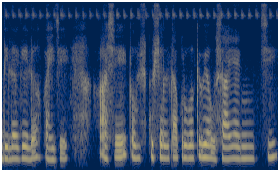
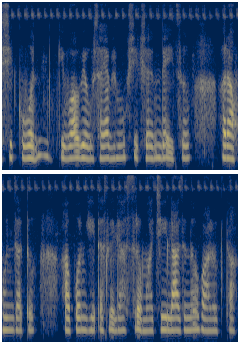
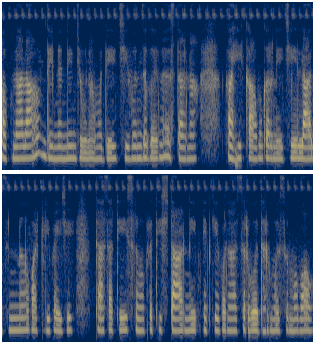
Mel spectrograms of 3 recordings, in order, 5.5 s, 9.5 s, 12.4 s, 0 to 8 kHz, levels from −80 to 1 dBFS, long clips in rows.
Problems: background sounds at intervals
